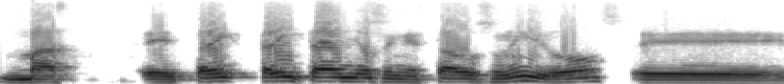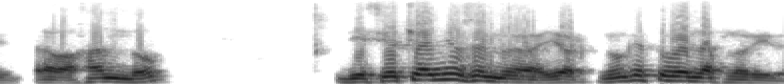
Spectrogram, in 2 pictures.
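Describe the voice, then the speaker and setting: Fairly slow, lively intonation from a man at medium pitch. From Puerto Rico, San Juan. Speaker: spokesman of a political association. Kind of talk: interview.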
